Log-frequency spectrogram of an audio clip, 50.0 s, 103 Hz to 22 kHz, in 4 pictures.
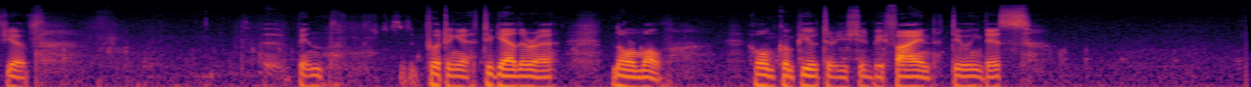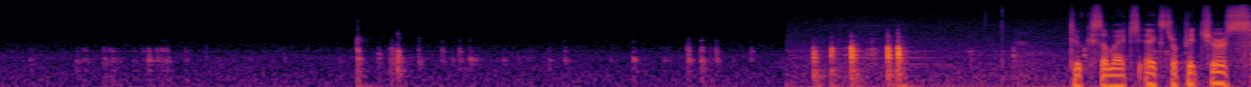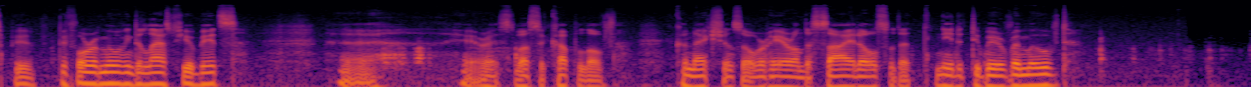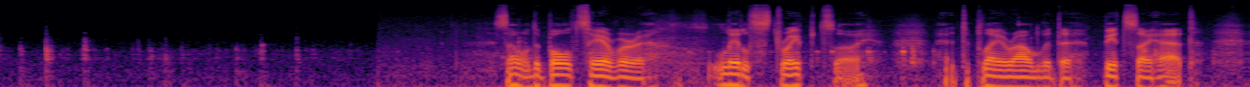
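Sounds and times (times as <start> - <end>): steady low hum: 0.0 - 13.3, 20.3 - 37.0, 41.3 - 50.0.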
